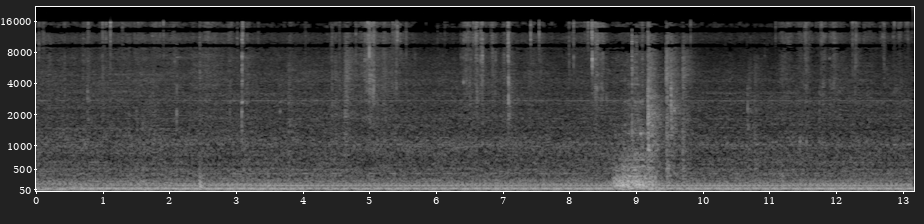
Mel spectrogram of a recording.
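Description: Hands handling a rubber stern-drive bellows and its metal clamp on an aluminium gimbal housing, making faint clicks and rubbing. There is a louder rub or knock lasting about a second, about nine seconds in, over a steady low hum.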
